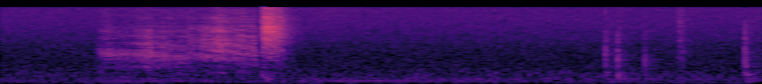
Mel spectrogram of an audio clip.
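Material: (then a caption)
Paper. Medium-length painted fingernails scratch and rub a single small, thin, flat glossy paper photograph of trees held in both hands. A second of bright, hissy scraping builds and ends in a sharp crackle, followed by quiet and a few short, crisp fingernail clicks on the paper.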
